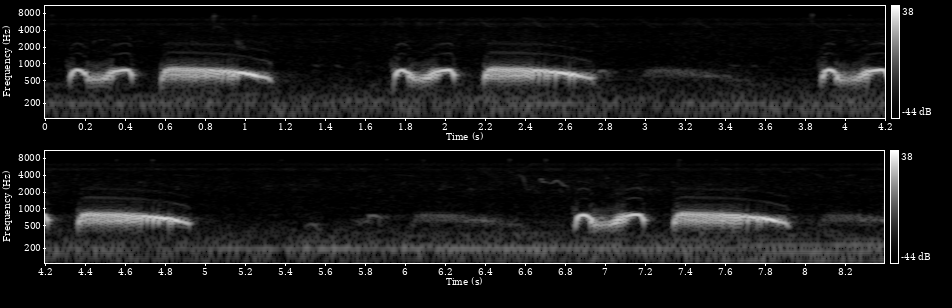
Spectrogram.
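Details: Spotted dove kept as a decoy repeats its 'kuk dua' coo: a wavering short note then a prolonged falling one, four phrases with a pause in the middle.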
